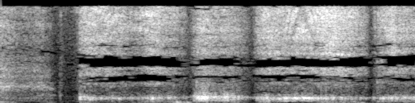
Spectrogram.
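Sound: imitated heavy wheezing breathing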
